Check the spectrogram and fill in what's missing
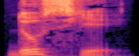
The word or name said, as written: dossier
